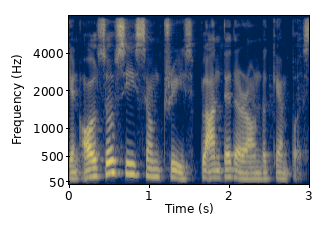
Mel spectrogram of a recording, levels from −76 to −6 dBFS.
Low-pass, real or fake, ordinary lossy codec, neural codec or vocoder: none; real; none; none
